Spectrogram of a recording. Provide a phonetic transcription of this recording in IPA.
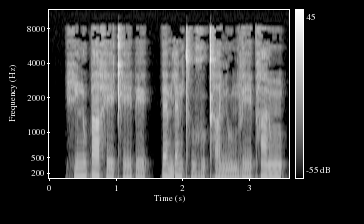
h i˦ n u˦ p aː˦ h eː˨ kʰ eː˨ p ɪ˦˨ | ɛ˦ m j ɛ˦ m tʰ u˨ ɣ u˦ kʰ a˨ ɲ uː˨ m v eː˨ pʰ ã˦ ɾ ũ˦

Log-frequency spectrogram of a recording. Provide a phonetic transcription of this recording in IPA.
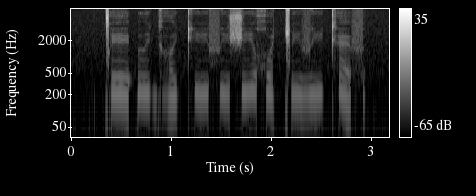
ǀ e ʔ ɯ i̯ ɡʱ ʌ i̯ kʰ i f i ʃ i χʷ ɛ ǁ i v i kʰ ɛ f

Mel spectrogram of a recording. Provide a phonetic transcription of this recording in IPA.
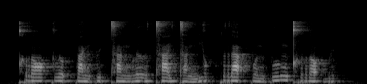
kʰ r ɔː˧ k l u˦˥ ʔ p a˧ ŋ p i˥˩ ʔ tʰ a˧ ŋ l ɯː˨˩ tʰ a˨˩ j d a˩˦ ŋ j o˥˩ k̚ p r a˥˩ ʔ p o˨˩ n p uː˥˩ ŋ kʰ r ɔ˨˩ ʔ b e˨˩ k̚

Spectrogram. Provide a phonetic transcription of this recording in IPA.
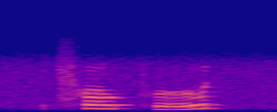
t͡sʰ o˧ w pʰ uː˨˥ t̚

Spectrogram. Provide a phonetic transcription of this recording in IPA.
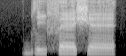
b l i f ɛ ʃ ɛ

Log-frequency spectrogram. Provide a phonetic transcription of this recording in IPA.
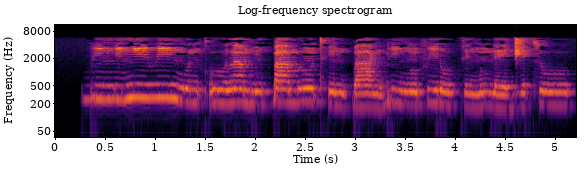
b i˦ ŋ i˦ ɲ iː˦ β iː˦ ŋ u˨ n kʼ uː˨ l ã˦ b ĩ˨ k͡p aː˦ m ɣ ũ˦ tʰ ĩ˨ n ɡ͡b aː˨ ŋ b i˦˨ ŋ ũ˨ f i˦ ɾ uː˨ k ɪ˨ ŋ ũ˦˨ m ɾ eː˨ d͡ʒ ɪ˦ t͡s uː˦

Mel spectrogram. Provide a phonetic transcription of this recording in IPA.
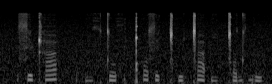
s i ʈʰ a | ʔ ɔ̤ x t o x u ǃʰ ɔ s e ǀʰ u ǀ a ʔ i̤ ǀ ɔ d o̤ ɡʷ i

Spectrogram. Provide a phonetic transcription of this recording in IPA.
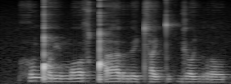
h o ŋ͡ǃ ɔ ɾʲ ɘː m ɔː s ǃʼ aː r ɘ e̯ cʰ a ʎ t u c ɡʲ ɔː ʎ r ɔ o̯

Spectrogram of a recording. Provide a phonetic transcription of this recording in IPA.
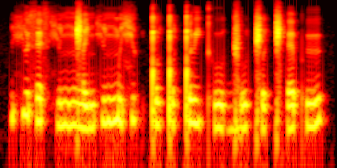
ç ʉ s ɛ s ç ʉ ɲ ŋ͡ǁ ɛ ɲ ç ʉ ɲ m ɯ ɕ ʉ k ǃ u ǃ u ǃ ʉ j kʰ u ɡ͡ǁ u ǁ ɯ ǁʰ ɛ pʰ ʉ

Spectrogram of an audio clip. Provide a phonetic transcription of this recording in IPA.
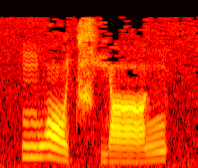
n̪ w ɔ˥˨ t͡ɕʰ j ɑ˨˦ ŋ

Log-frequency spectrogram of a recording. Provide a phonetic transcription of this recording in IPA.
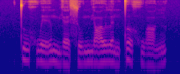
t̪ u˥˩ x w e˧˥ ɪ̯ m j ɛ˨˩ s u˧˥ n̪ j ɑ˧˥ ʊ̯ l ə˨˩ n t̪ ɤ˥˩ x w ɑ˨˩˦ ŋ

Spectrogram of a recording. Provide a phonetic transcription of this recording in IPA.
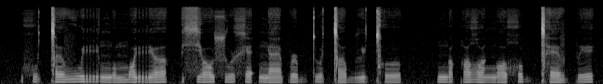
xʷ ʌ ǀ ə v u rʲ ə ŋʷ ə m ɔ rʲ ʌ | sʲ ɔ sʷ ə˞ x ɛ ʔ ŋ æ p ə˞ b tʷ æ ǀ ʌ b lʲ ʊ ǀʰ ʊ | ŋ u qʷ i ʁʷ ɑ ŋ ɔ χʷ ɛ b ǀʰ ɛ v p ɪ

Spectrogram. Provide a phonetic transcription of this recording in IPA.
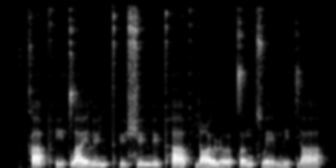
k ä˧˥ pʰ ḭ˨˩ t̪ w a˥˧ ɪ̯ l y˥˩ n pʰ y̰˨˩ ɕ y˥ n̪ y˥˧ pʰ ä˥˩ pʰ j ɑ˧˥ ʊ̯ ɻ ɤ̰˨˩ t̪ ɤ˥˧ ŋ t͡s w e˥˩ ɪ̯ m i˥ t̪ j ä˥

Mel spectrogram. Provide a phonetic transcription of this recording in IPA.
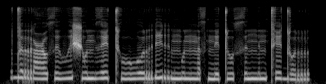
d ɐ˥˨ r ʕ o˨ θ ɨ˨ β ɨ˥˨ ʃ u˨ n ð e˥˨ tʰ u˨ w o˥˨ r ɾ i˥˨ r ŋ u˨ n ŋ ɐ˨ θ n e˨ t u˨ θ ɨ˨ ŋ ɨ˨ n tʰ e˥˨ d o˨ r

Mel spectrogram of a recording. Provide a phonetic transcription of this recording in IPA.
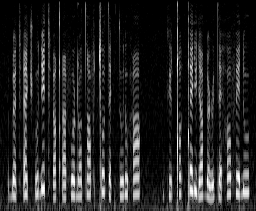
ɓ œ˨ t͡sʼ æ˧ t͡ʃʼ u˧ ɗ e˦ t͡sʼ œ˨ qʼ e˨ f o˧ ɖ ɔ˧ t̪ ɑ˦ f ǀ o˦ t̪ ɛ˨ k t̪ u˨˦ ɾ u˨ h ɑ˦ | kʲ o˨ ǃ ɔ˧ ǃ ɛ˦ ɾʲ ʉ˨ ɾʲ ɑ˦ ɓ œ˨ ɳ ʉ˦ t̪ ɛ˨ h ɔ˦ f e˦ ɗ u˦

